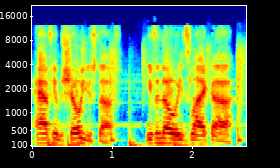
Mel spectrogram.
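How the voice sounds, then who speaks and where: A man's voice: mid-range voice, normal speed, fairly bright tone, faint music behind. A man, chatting casually and slangily as an interview guest, often saying "like". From Halifax, Canada. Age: 40s. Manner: slangy, frequent 'like' and 'you know what I mean'. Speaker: guest, hip hop producer and DJ.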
